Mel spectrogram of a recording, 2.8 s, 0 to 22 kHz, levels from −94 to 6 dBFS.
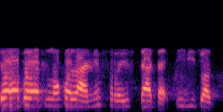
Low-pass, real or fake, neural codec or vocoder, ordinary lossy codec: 3.6 kHz; real; none; none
